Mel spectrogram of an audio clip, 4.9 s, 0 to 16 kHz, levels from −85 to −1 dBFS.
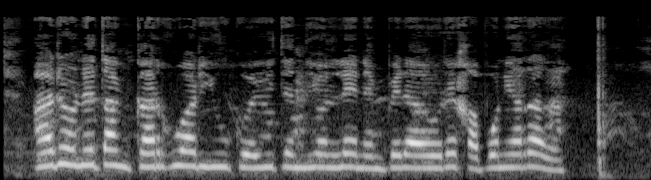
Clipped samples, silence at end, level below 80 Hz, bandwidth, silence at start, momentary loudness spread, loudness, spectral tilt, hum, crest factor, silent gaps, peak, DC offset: under 0.1%; 0.3 s; -62 dBFS; 11.5 kHz; 0.05 s; 7 LU; -20 LUFS; -4.5 dB/octave; none; 18 dB; none; -2 dBFS; under 0.1%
